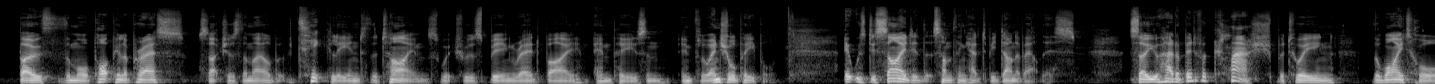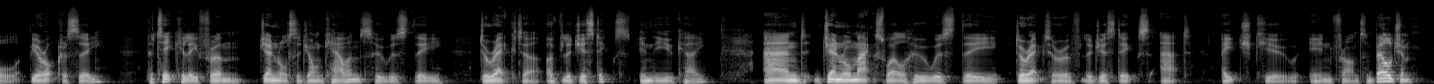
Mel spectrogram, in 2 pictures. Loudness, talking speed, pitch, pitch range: -21 LUFS, 160 wpm, 90 Hz, 85-105 Hz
